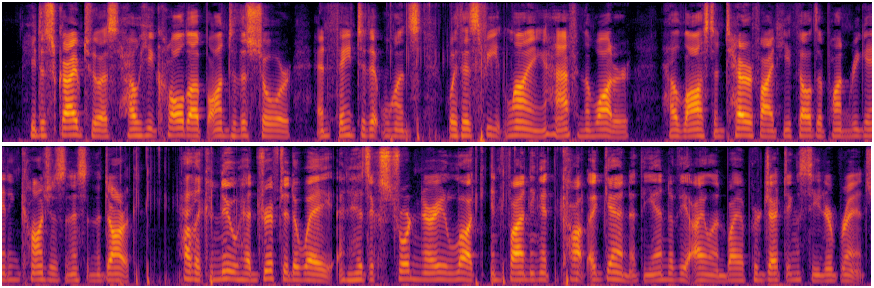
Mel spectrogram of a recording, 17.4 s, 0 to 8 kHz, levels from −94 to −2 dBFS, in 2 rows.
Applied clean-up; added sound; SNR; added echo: neural separator model SepFormer DNS4.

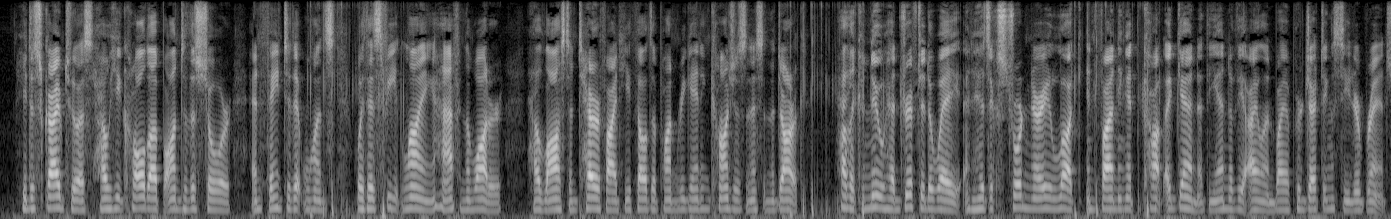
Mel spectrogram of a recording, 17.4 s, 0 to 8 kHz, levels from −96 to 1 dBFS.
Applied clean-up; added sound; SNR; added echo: none; Crushing; 18 dB; none.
